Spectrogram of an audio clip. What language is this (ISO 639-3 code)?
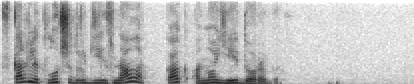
rus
